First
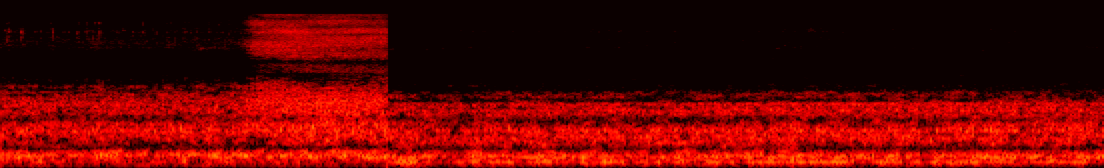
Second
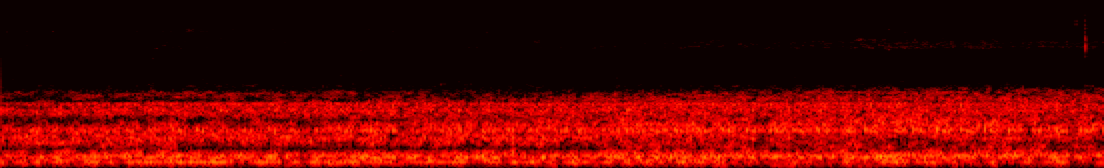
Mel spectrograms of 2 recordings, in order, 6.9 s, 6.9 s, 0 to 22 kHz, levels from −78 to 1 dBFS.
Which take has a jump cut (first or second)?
first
